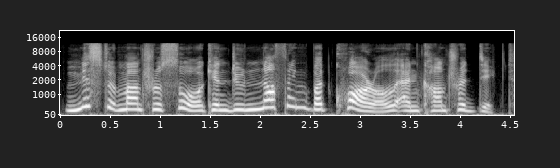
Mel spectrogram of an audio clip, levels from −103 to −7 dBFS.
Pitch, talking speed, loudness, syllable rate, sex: 255 Hz, 120 wpm, -15 LUFS, 3.5 syllables/s, female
